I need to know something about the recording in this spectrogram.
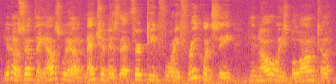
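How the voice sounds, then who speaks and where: An older man hosting a casual, unhurried chat, reminiscing about old radio with frequent pauses. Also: fairly high pitch. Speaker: host. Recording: echoey room with background noise.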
